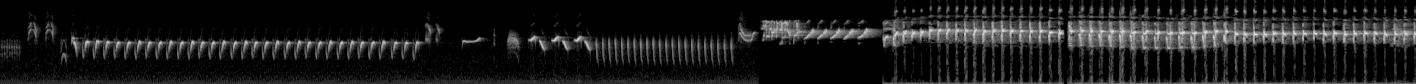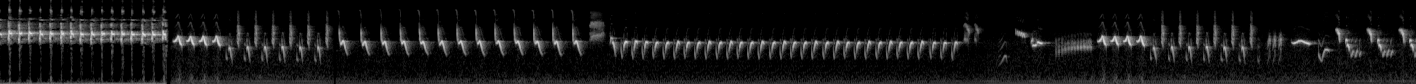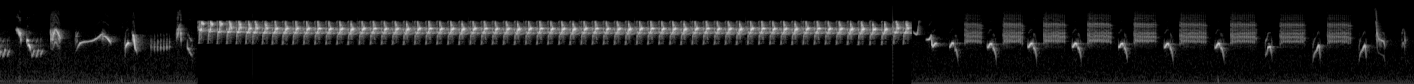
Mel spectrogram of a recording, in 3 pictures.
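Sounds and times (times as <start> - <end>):
lovebird calling: 0.0 - 42.4
nightingale singing: 0.0 - 42.4.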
